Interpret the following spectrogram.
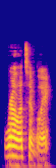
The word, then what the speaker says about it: relatively: And actually, I love it because relatively, the first time through, I think you stressed the third syllable or something, and then I said it, and then you matched it perfectly to the stress that I used, which was first syllable stress, relatively.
